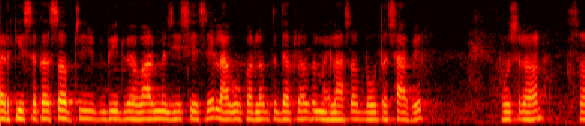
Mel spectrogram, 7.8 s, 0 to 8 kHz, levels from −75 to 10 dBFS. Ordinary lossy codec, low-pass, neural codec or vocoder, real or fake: none; none; none; real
